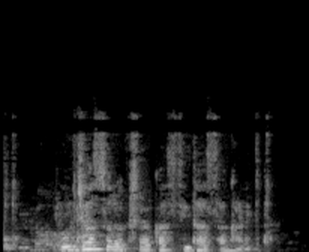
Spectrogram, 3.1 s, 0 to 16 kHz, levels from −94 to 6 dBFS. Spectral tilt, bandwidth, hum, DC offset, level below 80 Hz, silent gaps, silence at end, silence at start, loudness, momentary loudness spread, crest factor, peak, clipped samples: -6.5 dB/octave; 9 kHz; none; under 0.1%; -68 dBFS; none; 0.4 s; 0.05 s; -22 LUFS; 22 LU; 18 dB; -4 dBFS; under 0.1%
